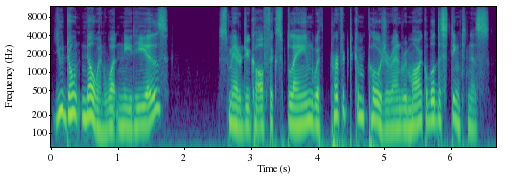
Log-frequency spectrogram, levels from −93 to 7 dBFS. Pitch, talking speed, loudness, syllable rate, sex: 150 Hz, 145 wpm, -18 LUFS, 5.0 syllables/s, male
